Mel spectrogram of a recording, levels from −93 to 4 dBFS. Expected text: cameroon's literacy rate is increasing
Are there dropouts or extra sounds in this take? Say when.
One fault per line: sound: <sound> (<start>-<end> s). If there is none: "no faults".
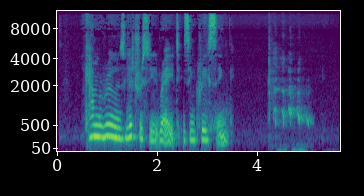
sound: laugh (4.2-5.2 s)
